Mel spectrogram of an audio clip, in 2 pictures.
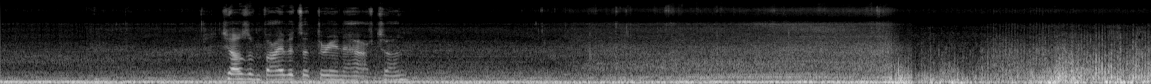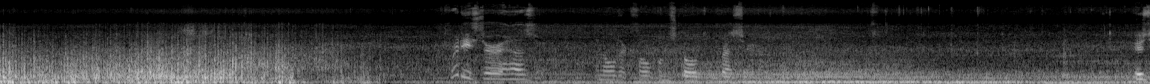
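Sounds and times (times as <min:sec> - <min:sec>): air conditioner unit humming: 0:00.0 - 0:23.0
air rushing over microphone: 0:05.6 - 0:15.7.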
